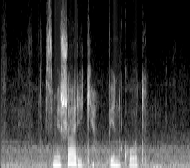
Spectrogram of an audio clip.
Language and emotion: Russian, sad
